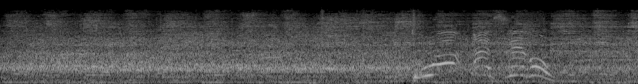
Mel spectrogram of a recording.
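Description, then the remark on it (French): A stadium crowd cheers a soccer goal scored by Patrice Bernier with a steady, dense roar, and a few piercing rising-and-falling whistles and whoops cut through near the end. “Oh oui, quel plaisir d'entendre la foule y aller de...”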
